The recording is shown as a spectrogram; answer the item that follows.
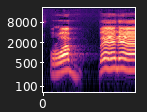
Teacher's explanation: ربنا را کو موٹا پڑھیں گے، با سے ملائیں گے، نون کے ساتھ الف ہے، 2 سیکنڈ کا ٹائم دیں گے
